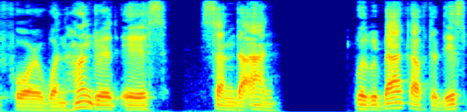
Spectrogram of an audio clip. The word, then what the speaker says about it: sandaan: And then finally, for 100, it's sandaan.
